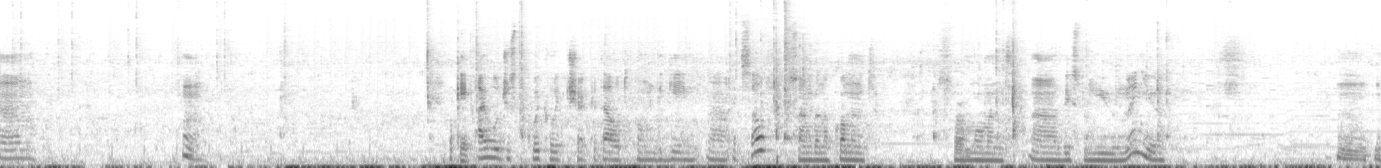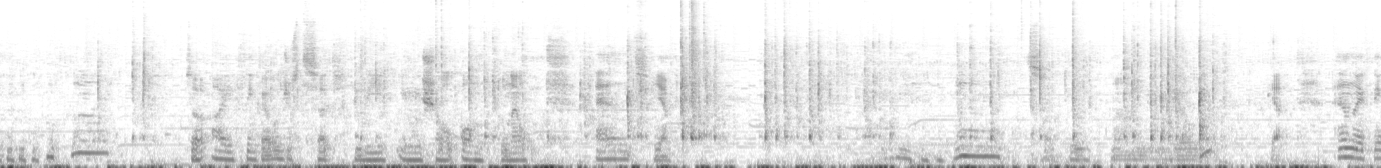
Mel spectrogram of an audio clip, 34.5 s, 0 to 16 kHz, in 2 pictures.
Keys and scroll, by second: 6.3 shift+c, 9.3 Escape, 9.6 space, 9.8 f, 10.0 f, 11.3 m, 11.6 e, 12.4 ctrl+n, 12.6 Return, 13.5-15.6 typing, 14.4 Escape, 17.8-32.4 typing, 28.2 Tab.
